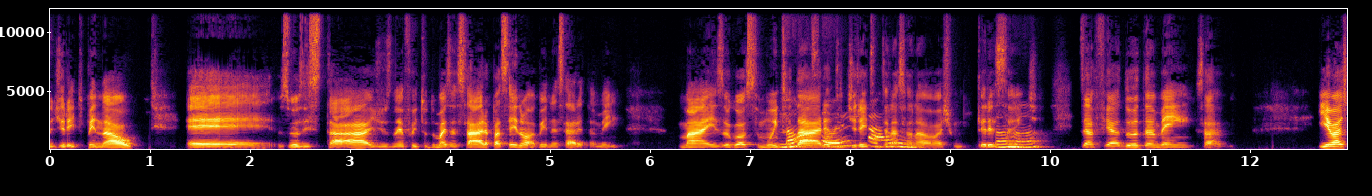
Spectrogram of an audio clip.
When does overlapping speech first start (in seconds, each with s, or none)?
7.3 s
